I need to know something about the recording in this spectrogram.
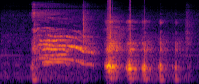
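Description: Laughter: a high-pitched vocal squeal that falls in pitch, then a few short bursts of laughing.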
